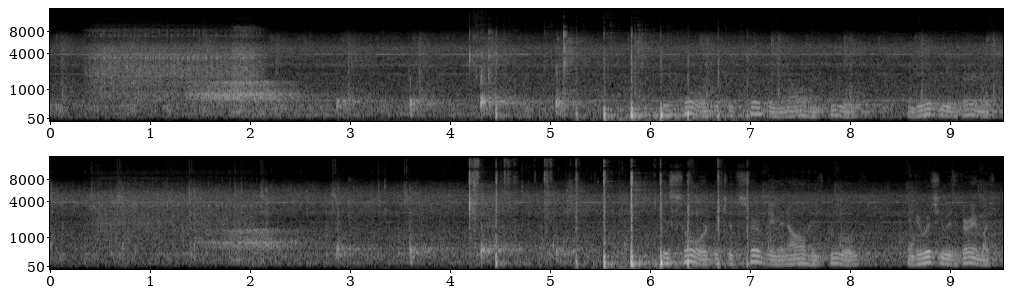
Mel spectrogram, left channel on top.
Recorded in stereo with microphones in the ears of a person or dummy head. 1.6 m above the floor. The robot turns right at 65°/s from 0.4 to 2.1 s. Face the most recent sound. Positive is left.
turn(degrees=-50)  # may be behind; listen again after turning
